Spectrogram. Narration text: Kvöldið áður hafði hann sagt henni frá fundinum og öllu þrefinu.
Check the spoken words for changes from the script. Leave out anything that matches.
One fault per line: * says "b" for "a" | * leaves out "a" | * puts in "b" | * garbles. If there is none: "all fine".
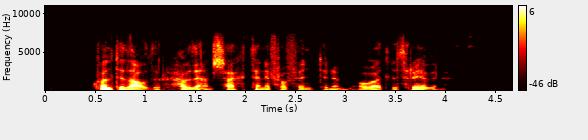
all fine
